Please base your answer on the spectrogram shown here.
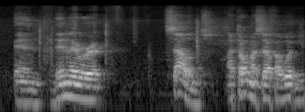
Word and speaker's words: Salamis: But Salamis is the way I read that it was to be pronounced. It's, you know, if you say Salamis, somebody thinks you're talking about a sandwich.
